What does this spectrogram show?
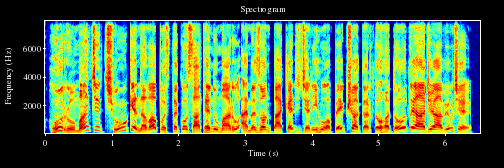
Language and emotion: Gujarati, happy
